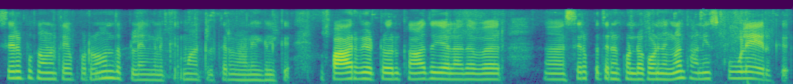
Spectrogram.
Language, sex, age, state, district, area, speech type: Tamil, female, 18-30, Tamil Nadu, Kallakurichi, rural, spontaneous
